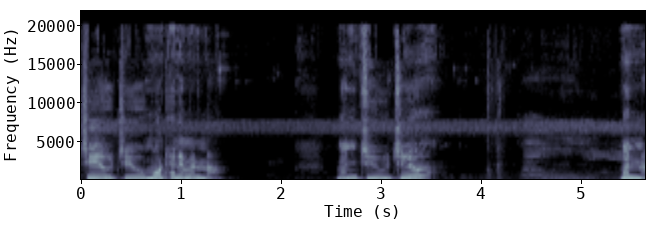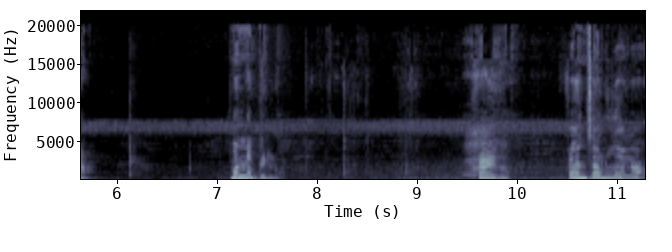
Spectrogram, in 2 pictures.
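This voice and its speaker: A woman with a high voice talks slowly and gently to a small child at home. She coaxes in baby talk and repeats every prompt over and over to get the toddler to answer. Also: animated. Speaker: family member coaxing a toddler to talk. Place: indoors at home.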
